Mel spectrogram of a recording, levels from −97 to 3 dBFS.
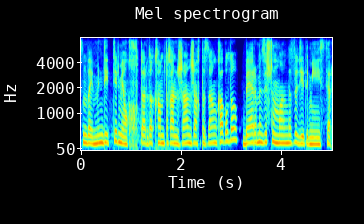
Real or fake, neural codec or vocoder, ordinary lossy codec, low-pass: fake; codec, 16 kHz, 2 kbps, X-Codec, HuBERT features, trained on LibriSpeech; none; none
